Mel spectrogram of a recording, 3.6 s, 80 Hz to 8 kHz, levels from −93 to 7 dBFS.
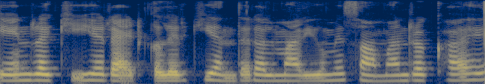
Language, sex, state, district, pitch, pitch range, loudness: Hindi, female, Haryana, Charkhi Dadri, 205 Hz, 195-215 Hz, -22 LUFS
